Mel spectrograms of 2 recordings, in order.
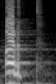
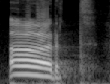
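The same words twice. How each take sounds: First: The vowel is said short and clipped. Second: The vowel is said long and drawn out. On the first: The speaker calls it wrong. "not earth" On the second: The speaker calls it right. "it is earth"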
